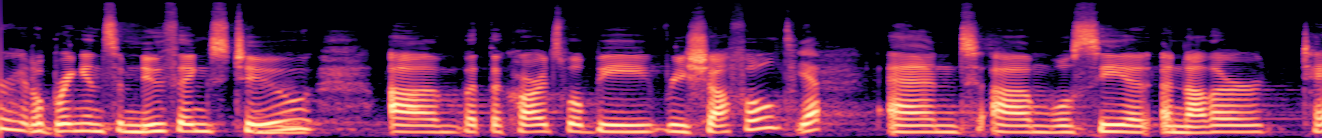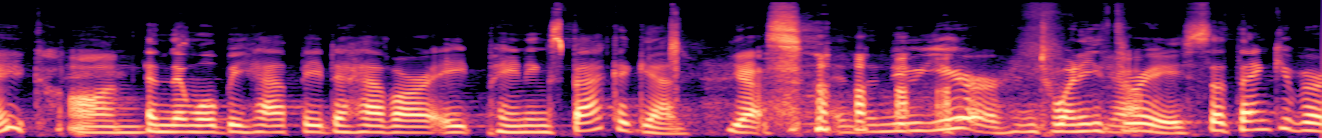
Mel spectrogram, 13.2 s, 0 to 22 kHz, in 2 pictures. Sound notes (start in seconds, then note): 10.5 laughs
